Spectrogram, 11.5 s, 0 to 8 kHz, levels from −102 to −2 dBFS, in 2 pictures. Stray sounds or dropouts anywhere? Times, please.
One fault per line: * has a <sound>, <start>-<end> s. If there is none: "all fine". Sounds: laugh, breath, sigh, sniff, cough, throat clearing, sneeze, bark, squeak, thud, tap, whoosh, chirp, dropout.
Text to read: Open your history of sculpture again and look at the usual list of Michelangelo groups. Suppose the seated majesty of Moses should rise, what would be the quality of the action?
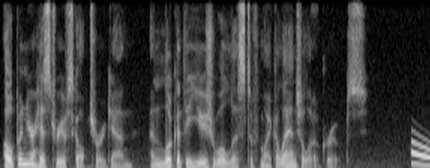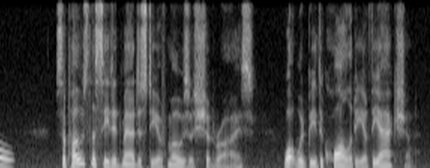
* has a chirp, 5.5-5.9 s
